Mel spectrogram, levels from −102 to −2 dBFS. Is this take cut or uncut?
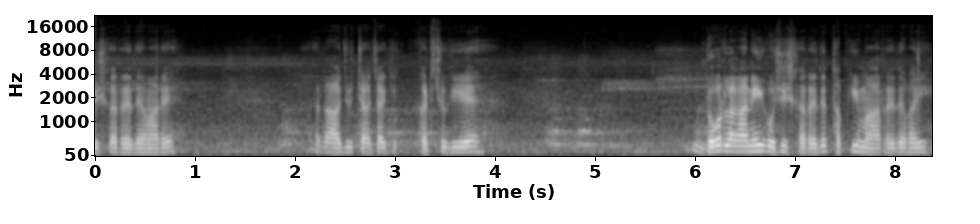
uncut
